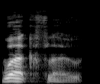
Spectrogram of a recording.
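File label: "workflow", British English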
